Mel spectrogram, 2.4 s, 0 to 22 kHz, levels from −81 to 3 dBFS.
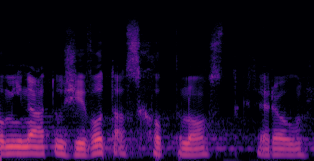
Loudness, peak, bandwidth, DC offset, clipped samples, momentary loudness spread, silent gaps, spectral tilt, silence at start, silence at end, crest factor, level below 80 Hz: -40 LUFS; -20 dBFS; 15.5 kHz; under 0.1%; under 0.1%; 9 LU; none; -5.5 dB/octave; 0 s; 0 s; 18 dB; -76 dBFS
